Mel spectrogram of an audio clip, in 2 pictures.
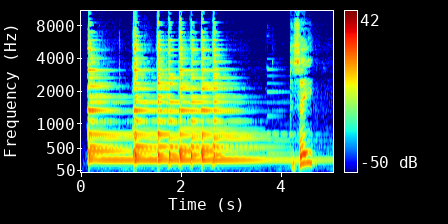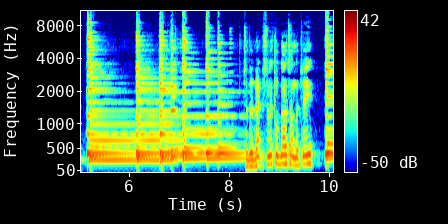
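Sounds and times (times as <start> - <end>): ukulele strumming: 0.0 - 10.0.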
